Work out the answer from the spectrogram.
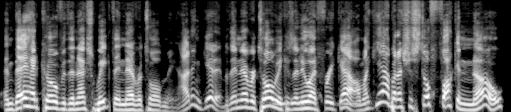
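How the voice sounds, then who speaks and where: A man's voice: on the high side, big pitch swings, fast, dry recording. A man co-hosting a podcast in casual chat, rambling and swearing, a little sniffly. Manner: profane, rambling, worried. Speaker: podcast co-host.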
